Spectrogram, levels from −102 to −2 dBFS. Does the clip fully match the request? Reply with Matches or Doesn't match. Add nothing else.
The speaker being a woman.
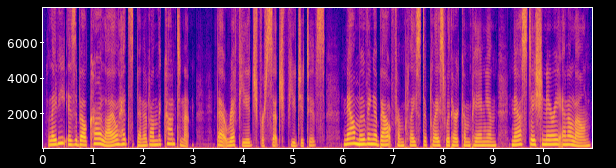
Matches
